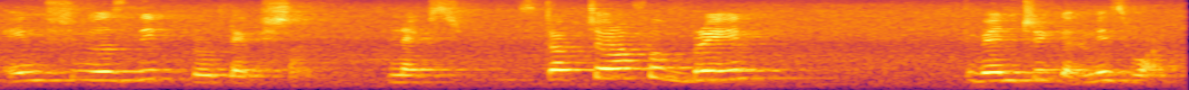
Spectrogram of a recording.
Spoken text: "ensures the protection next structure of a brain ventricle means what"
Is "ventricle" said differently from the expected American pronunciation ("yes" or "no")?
no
